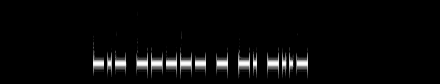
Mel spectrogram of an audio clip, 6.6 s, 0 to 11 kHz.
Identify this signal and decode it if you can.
Morse code, heard as a keyed tone, about 22 wpm, 700 Hz. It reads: K0TNX
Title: USA Call Signs - 5 Characters - Repeated 3x - 22wpm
